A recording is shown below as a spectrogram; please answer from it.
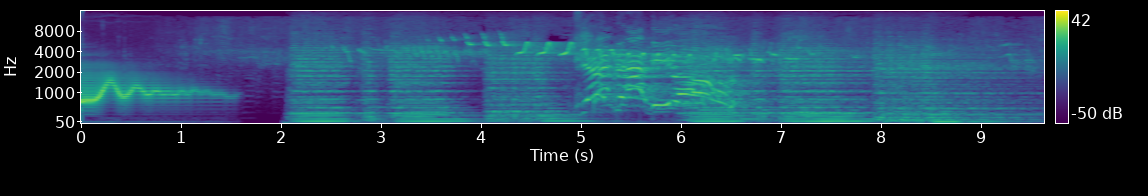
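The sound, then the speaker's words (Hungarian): A singing saw plays a wavering, warbling tone with heavy vibrato, then continues over a loud, steady musical accompaniment, its eerie gliding pitch sliding up and down through the rest of the piece. “A műsorszám éneklő fűrész megjelenítés tartalmazott.”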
